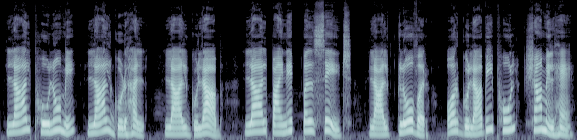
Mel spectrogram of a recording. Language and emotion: Hindi, neutral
